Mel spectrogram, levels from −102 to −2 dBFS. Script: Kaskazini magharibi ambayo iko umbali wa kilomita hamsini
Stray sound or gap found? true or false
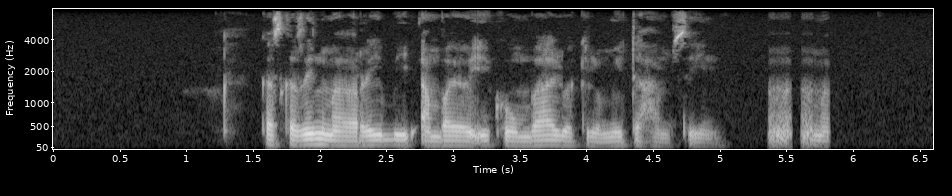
true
